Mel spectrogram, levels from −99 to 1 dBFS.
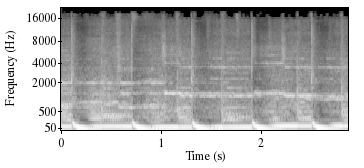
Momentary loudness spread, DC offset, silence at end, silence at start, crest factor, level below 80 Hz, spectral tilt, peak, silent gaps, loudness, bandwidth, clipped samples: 1 LU; under 0.1%; 0 s; 0 s; 8 dB; -10 dBFS; -5.5 dB/octave; 0 dBFS; none; -10 LUFS; 19 kHz; under 0.1%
